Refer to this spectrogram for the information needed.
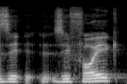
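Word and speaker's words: Zeefuik: Ähm, übrigens wird der Sefoik wie quasi Johann Kreuf ausgesprochen, aber das kann ja schon, auch das kann ja kein Deutscher richtig. Also dieses EU wird ja so ganz weird ausgesprochen. Das kriegt keiner hin.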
